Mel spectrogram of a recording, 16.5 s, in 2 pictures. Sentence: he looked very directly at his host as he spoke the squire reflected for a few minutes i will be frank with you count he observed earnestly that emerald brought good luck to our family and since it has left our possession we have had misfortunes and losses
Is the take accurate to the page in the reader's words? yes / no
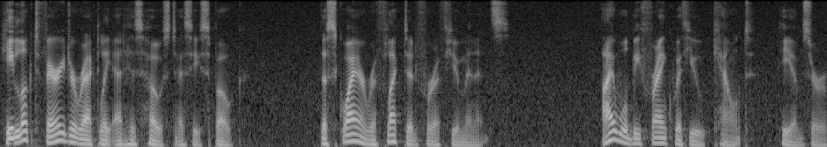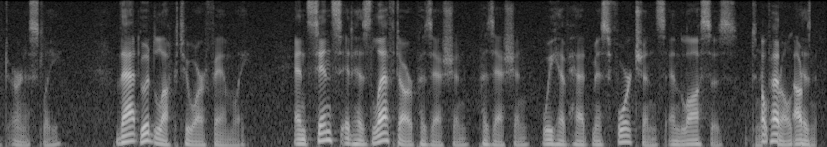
no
